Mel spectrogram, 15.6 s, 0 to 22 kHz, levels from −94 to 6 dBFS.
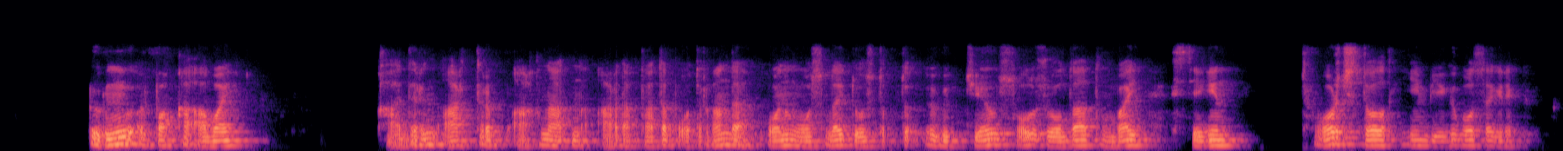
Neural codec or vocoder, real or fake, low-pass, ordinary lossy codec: none; real; 7.2 kHz; Opus, 32 kbps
